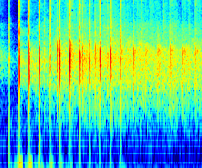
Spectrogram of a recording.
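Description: Congregation applauding: a run of sharp, loud claps at about five a second over a wash of scattered clapping, thinning out and fading toward the end.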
